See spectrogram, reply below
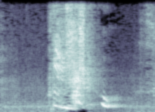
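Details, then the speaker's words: Single sharp sneeze with a quick intake of breath before the burst, in a quiet room; adult sneezing during a makeup/beauty talk. "I really have to sneeze. Excuse me. I know my sneezes are really childish."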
